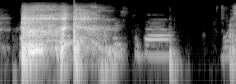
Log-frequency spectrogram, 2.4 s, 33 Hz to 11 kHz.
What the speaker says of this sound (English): So this cough, I've had this cough for about 3 months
